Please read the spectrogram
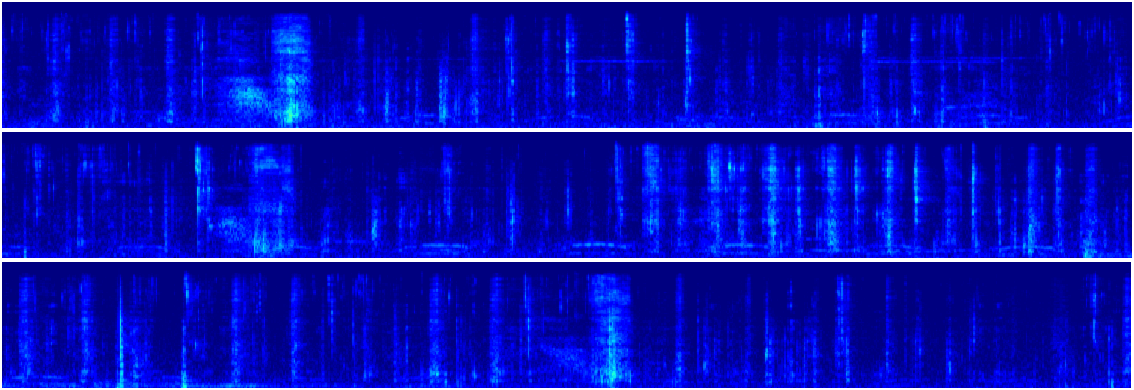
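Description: A person chewing a mouthful of mutton keema and rice: a steady run of wet mouth clicks and smacks, with three louder crunches about two, twelve and twenty-four seconds in.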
